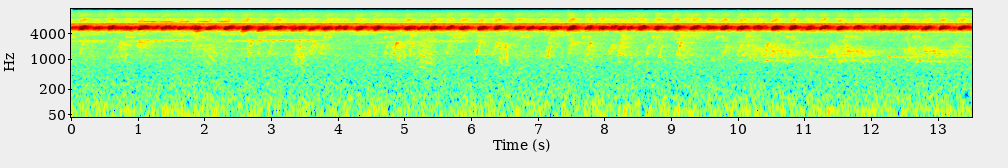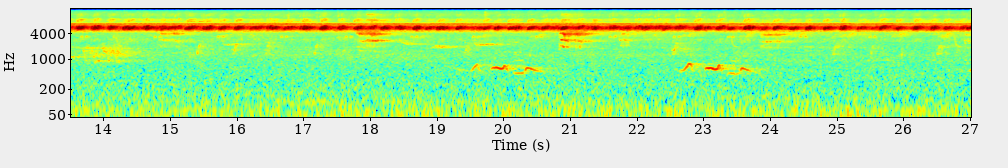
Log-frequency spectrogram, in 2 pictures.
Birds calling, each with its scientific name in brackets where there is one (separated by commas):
Thrush-like Wren (Campylorhynchus turdinus), Hauxwell's Thrush (Turdus hauxwelli), unidentified bird, Cobalt-winged Parakeet (Brotogeris cyanoptera), Russet-backed Oropendola (Psarocolius angustifrons)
